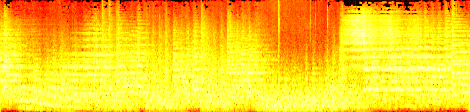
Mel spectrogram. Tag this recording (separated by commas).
Music, Brass instrument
